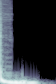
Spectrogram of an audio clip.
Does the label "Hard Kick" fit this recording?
Yes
